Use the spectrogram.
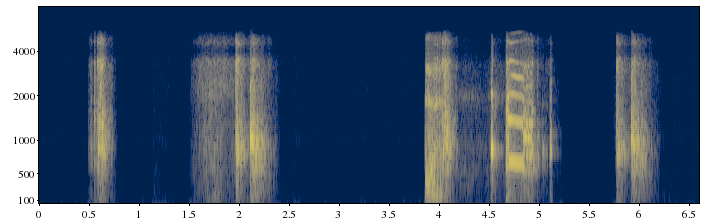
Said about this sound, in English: Turn the volume up on this other phone. You can hear my roosters go off.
